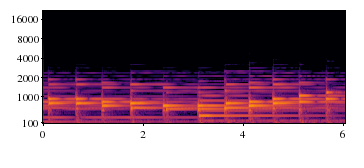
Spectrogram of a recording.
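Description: Background piano music: a slow melody of single struck notes, about two a second, over held bass notes that change about three seconds in.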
